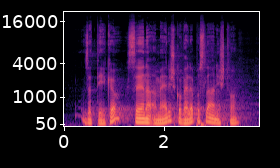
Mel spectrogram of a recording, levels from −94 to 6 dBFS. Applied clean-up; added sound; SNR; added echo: none; none; none; none.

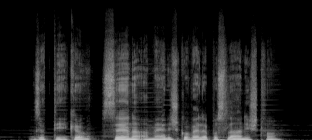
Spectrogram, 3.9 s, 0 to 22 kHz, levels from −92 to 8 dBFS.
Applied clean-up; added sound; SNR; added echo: neural mask model DeepFilterNet 3.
